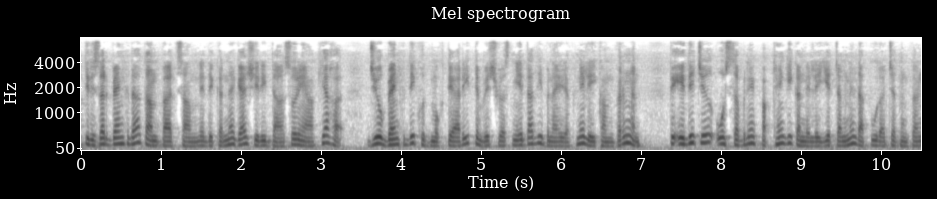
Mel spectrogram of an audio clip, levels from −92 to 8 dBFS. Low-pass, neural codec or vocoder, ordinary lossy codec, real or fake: 7.2 kHz; codec, 16 kHz in and 24 kHz out, 1 kbps, XY-Tokenizer; none; fake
